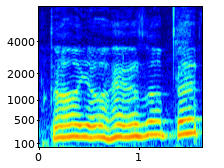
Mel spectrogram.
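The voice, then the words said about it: Imitates another person's singing voice. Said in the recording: “I'm giving my best Michelle Williams impression.”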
